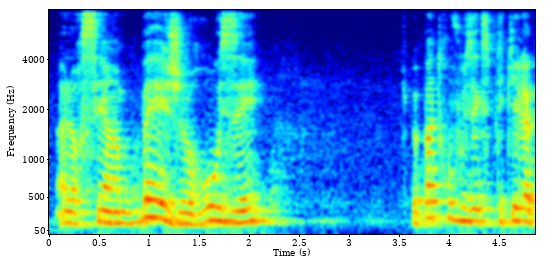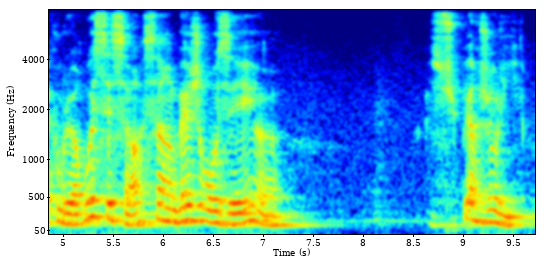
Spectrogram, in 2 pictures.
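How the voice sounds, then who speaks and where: A craft channel host in her sixties chats casually to the camera while unboxing craft parcels, rambling with lots of fillers like "voilà" and "donc." Her voice is low-pitched and dark, and the sound is reverberant.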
